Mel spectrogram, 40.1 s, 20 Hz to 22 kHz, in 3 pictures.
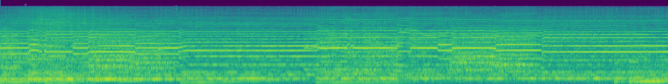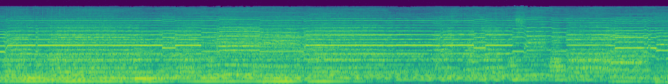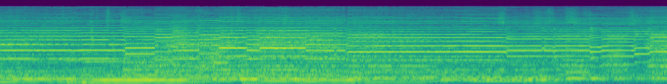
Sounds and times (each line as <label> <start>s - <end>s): group of children, locals, and town officials sing 0.0s - 40.0s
